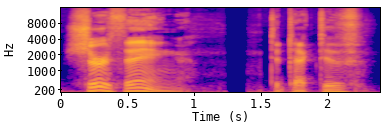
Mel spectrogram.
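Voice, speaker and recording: A man's voice: low voice, very animated, slow, sharp tone, no room sound, studio quality, exaggerated voice. A man playing an obliging, unflappable, laconic shop clerk in a radio comedy. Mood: knowing. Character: obliging, low-key male shop clerk, secret accomplice.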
